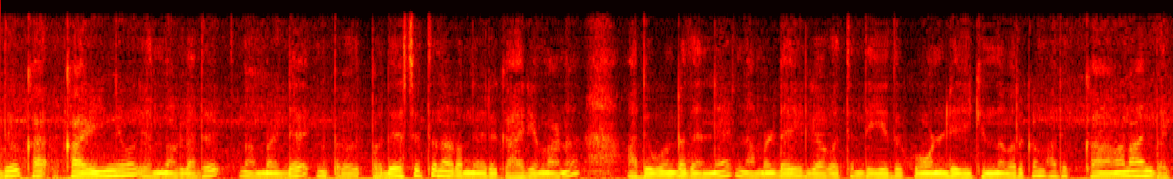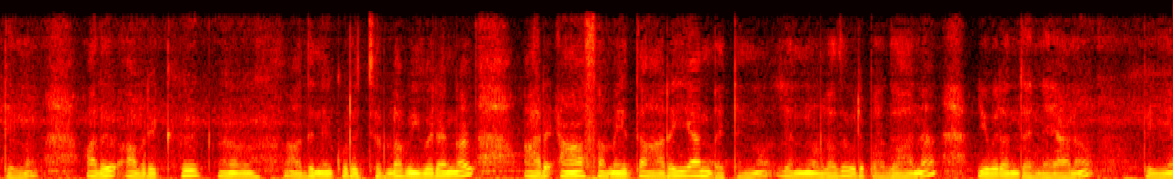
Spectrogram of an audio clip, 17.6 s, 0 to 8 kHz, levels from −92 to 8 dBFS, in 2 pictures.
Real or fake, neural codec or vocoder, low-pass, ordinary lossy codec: fake; codec, 16 kHz in and 24 kHz out, 1 kbps, XY-Tokenizer; 7.2 kHz; none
